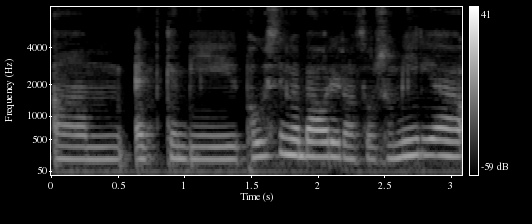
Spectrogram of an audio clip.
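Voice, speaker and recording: In a very clean recording with a silent background, a woman speaks at a medium pitch. Her tone is dark and mellow, with a non-native accent. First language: not English. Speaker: video creator giving career advice. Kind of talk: vlog-style advice talk. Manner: casual, conversational with fillers.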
